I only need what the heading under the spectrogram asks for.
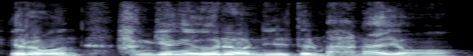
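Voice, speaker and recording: A man's voice: fairly high pitch, fairly quick, warm tone. A middle-aged man preaching a Sunday sermon, folksy and humorous, telling dialect jokes to the congregation. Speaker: pastor.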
